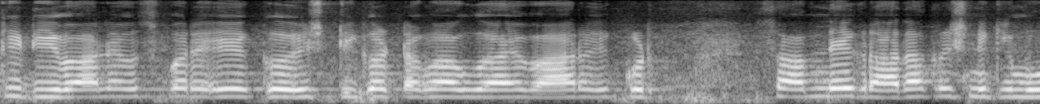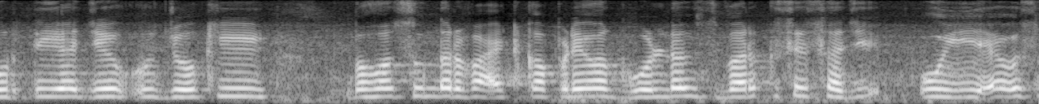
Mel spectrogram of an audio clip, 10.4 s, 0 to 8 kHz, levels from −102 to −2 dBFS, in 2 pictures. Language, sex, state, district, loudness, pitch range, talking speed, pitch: Hindi, male, Uttar Pradesh, Hamirpur, -14 LUFS, 215-225 Hz, 190 wpm, 220 Hz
